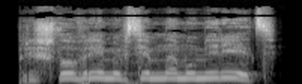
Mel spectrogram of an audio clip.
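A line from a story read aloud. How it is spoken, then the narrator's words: Roaring growl. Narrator (Russian): прорычал зеленый смерч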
